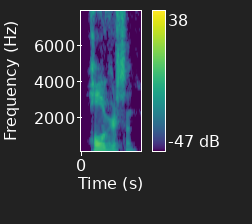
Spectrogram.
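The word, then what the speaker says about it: Holgorsen: Holgerson, thank you.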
